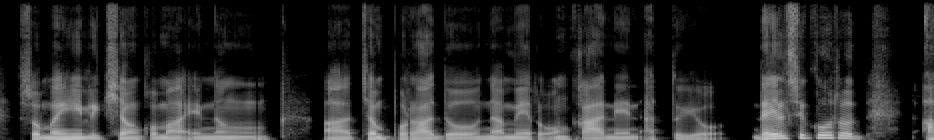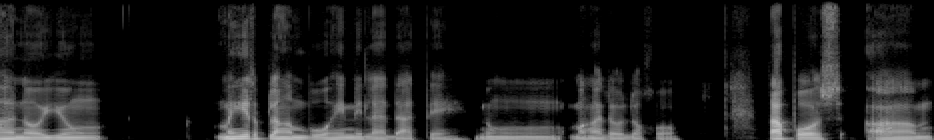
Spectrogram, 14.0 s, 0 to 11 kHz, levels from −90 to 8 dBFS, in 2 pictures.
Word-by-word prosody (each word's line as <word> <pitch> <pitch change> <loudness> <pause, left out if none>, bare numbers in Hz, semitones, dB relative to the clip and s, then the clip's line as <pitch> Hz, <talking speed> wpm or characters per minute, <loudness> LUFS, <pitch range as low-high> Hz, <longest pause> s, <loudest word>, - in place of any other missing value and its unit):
So, 120 - +1
mahilig 130 -2 +4
siyang 120 -2 +2
kumain 110 -2 -1
ng, 100 -2 -2 0.5
ah, 100 0 +1
champorado 105 -7 +1
na 105 -1 0
mayroong 100 0 -2
kanin 95 0 0
at - - -9
tuyo. 90 -2 -5 0.2
Dahil 160 +7 +7
siguro 205 -2 +3 0.6
ano, 125 -3 +3
yung 115 -1 -1 0.9
mahirap 145 +1 +4
lang 135 - +5
ang 120 -2 +2
buhay 110 0 -2
nila 95 -3 -3
dati 90 +1 -8
nung 95 -1 -5
mga 90 -1 -4
lolo 85 0 -7
ko. - - -11 0.8
Tapos, 115 -6 +4 0.2
um, 100 -1 -1
105 Hz, 120 wpm, -24 LUFS, 95-125 Hz, 0.9 s, Dahil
